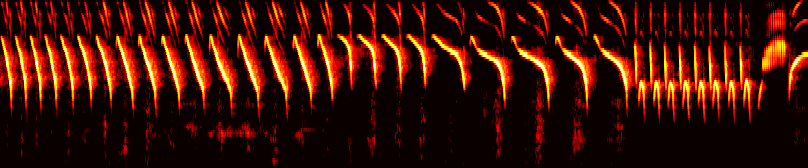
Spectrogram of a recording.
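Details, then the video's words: Canary in long gacor-style song, played to stir silent canaries into singing: a fast run of high downward-sweeping whistles, about three per second, ending in a quick buzzy trill and a final upward slur; no other sounds. "KENARI GACOR PANJANG, AMPUH NAIKKAN EMOSI KENARI MACET AGAR CEPAT BUNYI"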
